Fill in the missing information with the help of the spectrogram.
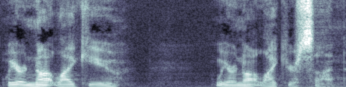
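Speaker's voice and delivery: low, halting prayer voice. Real, not acted. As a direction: confess humbly to God in prayer. Leads a prayer.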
